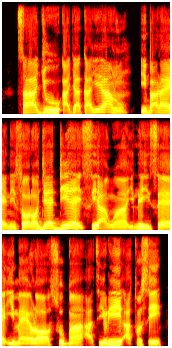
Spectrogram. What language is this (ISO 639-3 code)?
yor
